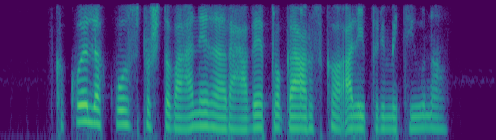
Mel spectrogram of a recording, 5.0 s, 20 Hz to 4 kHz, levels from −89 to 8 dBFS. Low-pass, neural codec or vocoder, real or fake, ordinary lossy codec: 3.6 kHz; codec, 16 kHz in and 24 kHz out, 0.8 kbps, FocalCodec, streaming, 65536 codes; fake; none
